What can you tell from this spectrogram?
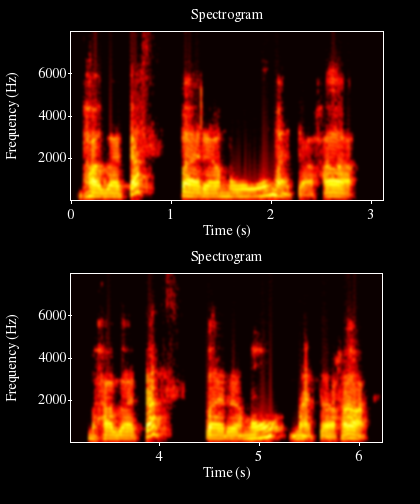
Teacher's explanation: So in Sanskrit, after Bhavataha, after Taha, Visarga, Pa comes. So there we are going to put half Fa, F, Fa.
